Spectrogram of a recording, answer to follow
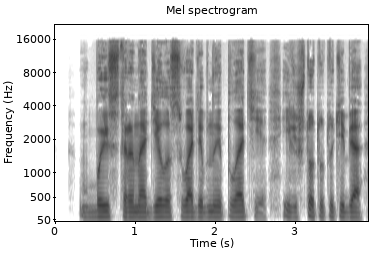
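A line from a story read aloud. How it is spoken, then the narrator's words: Commanding. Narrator (Russian): скомандовал я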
